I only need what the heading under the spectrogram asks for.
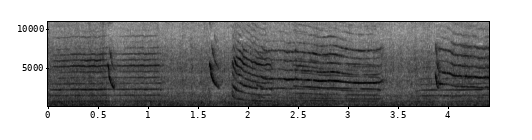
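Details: Captive Eurasian otters in a group at Zoo Basel produce shrill drawn-out whistling squeals broken by abrupt descending chirps, steady background hum throughout.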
